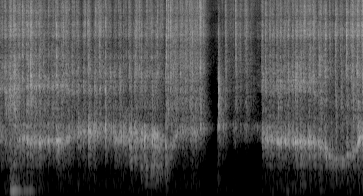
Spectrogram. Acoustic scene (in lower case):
restroom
